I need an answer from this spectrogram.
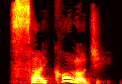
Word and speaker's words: psychology: Next word, psychology. The P is silent.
